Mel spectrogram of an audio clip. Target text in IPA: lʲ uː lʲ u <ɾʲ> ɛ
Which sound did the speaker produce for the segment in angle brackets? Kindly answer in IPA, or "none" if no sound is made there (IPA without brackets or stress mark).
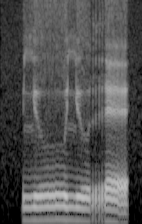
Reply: r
